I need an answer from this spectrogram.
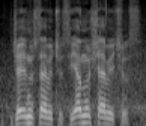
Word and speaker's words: Janusevicius: Janusevicius.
